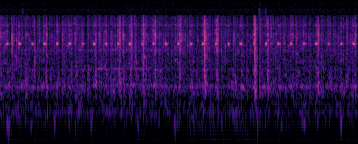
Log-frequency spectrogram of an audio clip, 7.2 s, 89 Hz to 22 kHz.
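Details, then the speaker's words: Husqvarna Viking 6460 sewing machine after repairs, run at maximum speed in slow gear. Steady ticking about four per second with a light motor hum, running smooth and even. "On this straightaway, I'm going to go to the max that this slow gear will allow me, so you can hear the motor being constrained back through the gears."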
